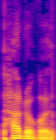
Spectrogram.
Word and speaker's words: Padova: Oh, but Padova is how you say it.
